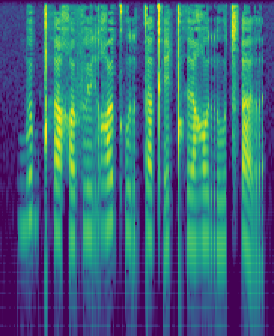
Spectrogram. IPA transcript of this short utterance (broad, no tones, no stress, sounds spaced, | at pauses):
b ɵ b ǃʰ ɐ χ ɵ f l y r ʁ ɵ kʼ u r t ɐ kʼ e ǃʰ ɘ ʁ u r u t͡sʼ ɐ r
